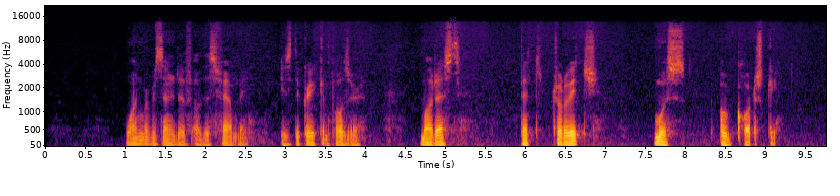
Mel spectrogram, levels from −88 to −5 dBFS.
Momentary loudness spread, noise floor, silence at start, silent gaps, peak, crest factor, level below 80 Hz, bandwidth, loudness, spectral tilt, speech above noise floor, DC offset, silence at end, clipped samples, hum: 15 LU; -65 dBFS; 1 s; none; -2 dBFS; 22 dB; -36 dBFS; 14 kHz; -23 LUFS; -6 dB/octave; 44 dB; under 0.1%; 0.6 s; under 0.1%; none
